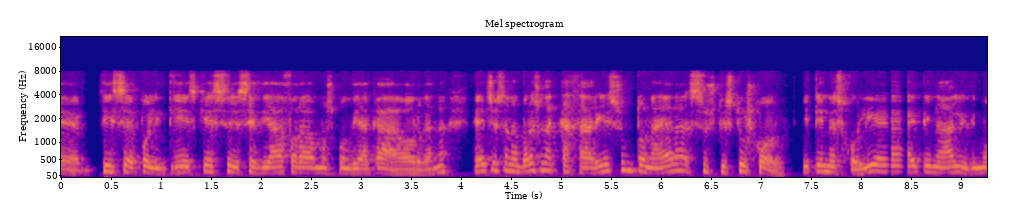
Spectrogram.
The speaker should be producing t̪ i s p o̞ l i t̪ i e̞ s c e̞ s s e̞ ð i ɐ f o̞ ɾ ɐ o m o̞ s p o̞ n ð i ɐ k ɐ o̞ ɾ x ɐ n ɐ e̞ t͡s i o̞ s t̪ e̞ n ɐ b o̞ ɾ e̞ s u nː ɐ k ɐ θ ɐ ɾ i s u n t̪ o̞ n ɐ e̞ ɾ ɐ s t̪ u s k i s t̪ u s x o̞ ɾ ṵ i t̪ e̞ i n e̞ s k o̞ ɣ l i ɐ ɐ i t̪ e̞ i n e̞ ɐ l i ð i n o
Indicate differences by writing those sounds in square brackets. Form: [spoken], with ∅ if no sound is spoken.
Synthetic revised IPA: t̪ i s p o̞ l i t̪ i e̞ s c e̞ s s e̞ ð i ɐ f o̞ ɾ ɐ o m o̞ s p o̞ n ð i ɐ k ɐ o̞ ɾ [ɣ] ɐ n ɐ e̞ t͡s i o̞ s t̪ e̞ n ɐ b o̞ ɾ e̞ s u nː ɐ k ɐ θ ɐ ɾ i s u n t̪ o̞ n ɐ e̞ ɾ ɐ s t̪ u s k i s t̪ u s x o̞ ɾ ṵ i t̪ e̞ i n e̞ s [x] o̞ [∅] l i ɐ ɐ i t̪ e̞ i n e̞ ɐ l i ð i [m] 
